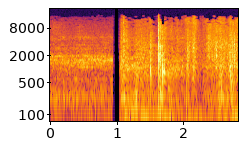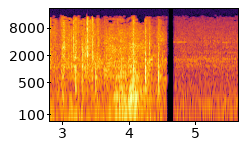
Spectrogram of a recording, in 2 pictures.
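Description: Paper crinkles and rustles close by.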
